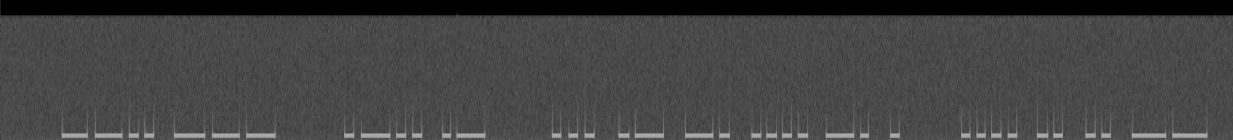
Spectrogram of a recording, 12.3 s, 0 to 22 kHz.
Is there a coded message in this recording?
Yes: Morse code (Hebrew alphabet) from 0.6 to 12.1 s, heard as a keyed tone, hand-sent with a straight key, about 15 wpm, 900 Hz. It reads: זה לא שאנחנו חיים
